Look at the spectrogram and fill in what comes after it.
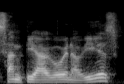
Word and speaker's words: Santiago Benavides: Well, my name, as you said, is Santiago Benavides. Very well pronounced, Chris. Thank you for that. I am kind of getting used to be Santiago Benavides and many other possibilities here.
